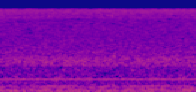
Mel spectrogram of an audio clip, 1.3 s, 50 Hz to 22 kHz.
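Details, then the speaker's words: 2007 BMW 118d 2.0 diesel non-runner with no engine ECU (DDE) communication, first ignition-on: faint steady hum from the in-tank fuel pump keeps running when it should have shut off. "so the pump in the tank is constantly going oh it's still running"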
